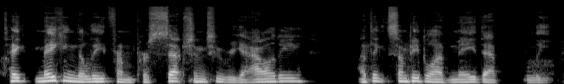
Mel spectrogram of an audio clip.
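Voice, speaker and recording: A man from Chicago with a deep, rich voice, co-hosting a casual chat in a measured, reflective way. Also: mellow, no echo. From Chicago, USA. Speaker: co-host.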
